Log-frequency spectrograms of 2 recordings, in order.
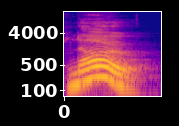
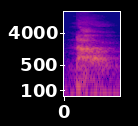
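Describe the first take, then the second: First: The word is said very loud and intense. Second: The word is whispered softly.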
